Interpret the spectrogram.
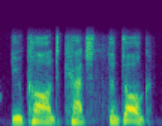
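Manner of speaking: usual speaking voice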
